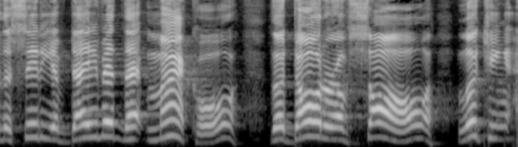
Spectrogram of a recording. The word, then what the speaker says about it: Michal: And I want to try to preach this morning for a little while on the subject, why, and her name is pronounced Michal. I always say Michal, but it's Michal.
